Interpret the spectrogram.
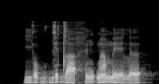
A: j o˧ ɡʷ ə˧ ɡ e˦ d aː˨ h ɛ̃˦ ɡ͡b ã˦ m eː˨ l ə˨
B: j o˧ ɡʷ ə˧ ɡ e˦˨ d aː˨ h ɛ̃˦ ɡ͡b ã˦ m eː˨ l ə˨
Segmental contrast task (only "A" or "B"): A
